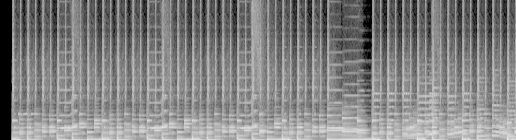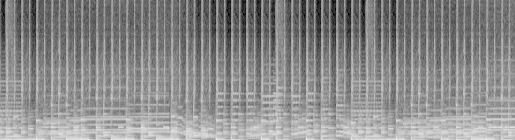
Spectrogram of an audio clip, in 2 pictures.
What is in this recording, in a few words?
Waltz; Tenkuu no Symphonia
